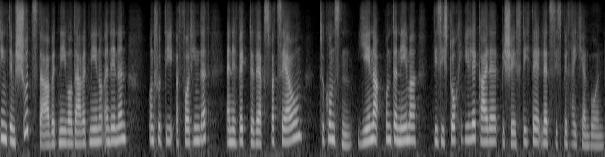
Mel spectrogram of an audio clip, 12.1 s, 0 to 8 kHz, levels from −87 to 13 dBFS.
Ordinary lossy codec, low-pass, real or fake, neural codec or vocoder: none; none; fake; codec, 16 kHz, 0.2 kbps, FocalCodec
